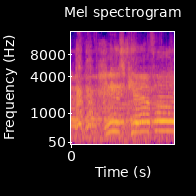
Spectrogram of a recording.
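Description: A dog barks briefly at the start, then a sung melody over music continues from a Bluetooth karaoke microphone's speaker.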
